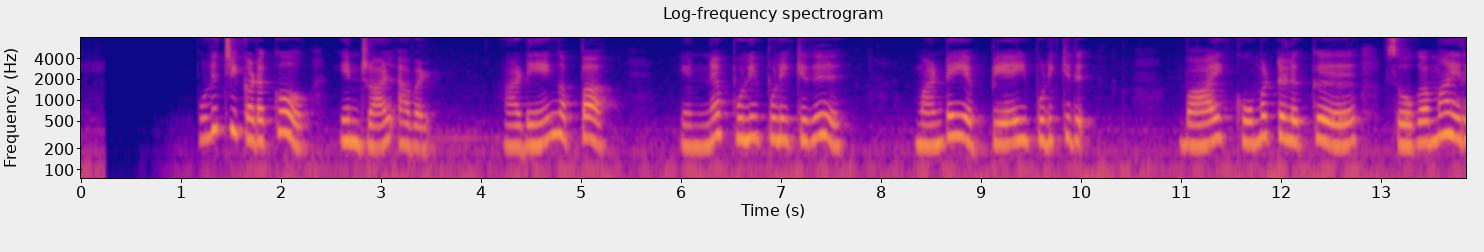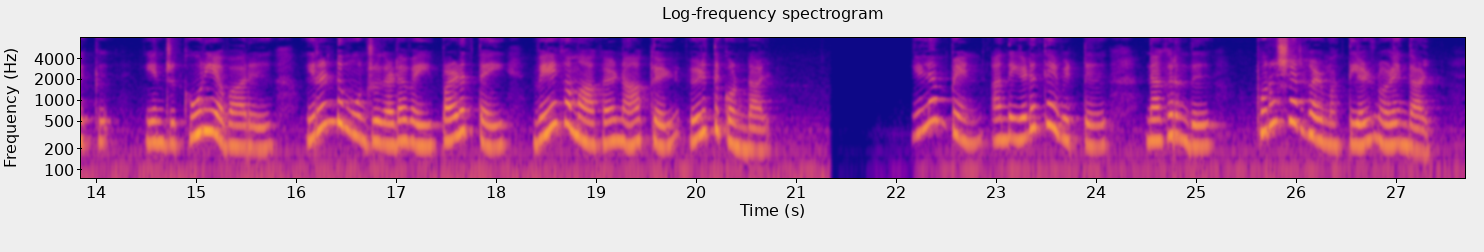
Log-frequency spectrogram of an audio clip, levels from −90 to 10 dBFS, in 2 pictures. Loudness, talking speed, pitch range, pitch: -21 LUFS, 65 wpm, 220-285 Hz, 250 Hz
